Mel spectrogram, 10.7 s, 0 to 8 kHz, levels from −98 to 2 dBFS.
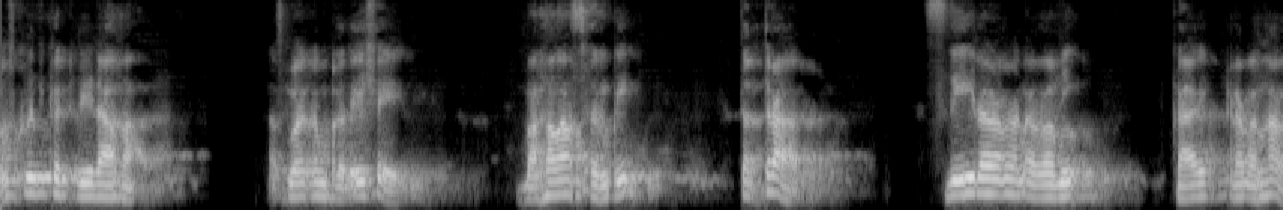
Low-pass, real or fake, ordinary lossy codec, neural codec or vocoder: none; fake; none; codec, 16 kHz, 1 kbps, FreqCodec, larger model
